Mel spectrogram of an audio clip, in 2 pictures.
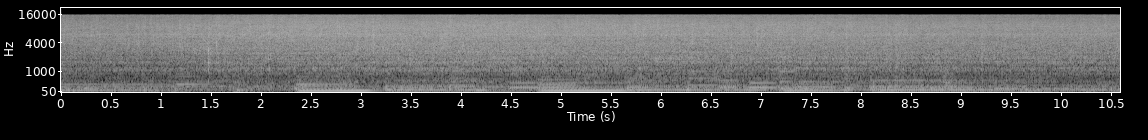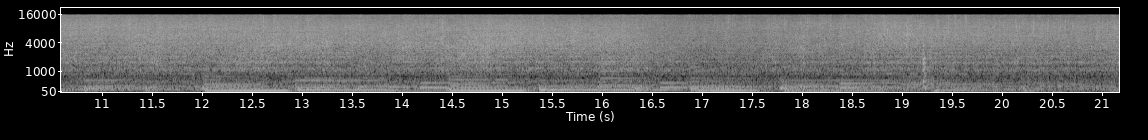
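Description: Beef, onion and garlic sizzling steadily in a sauté pan, under background music with a held, stepping bass line.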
